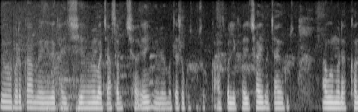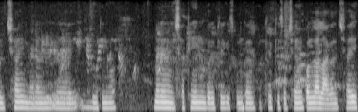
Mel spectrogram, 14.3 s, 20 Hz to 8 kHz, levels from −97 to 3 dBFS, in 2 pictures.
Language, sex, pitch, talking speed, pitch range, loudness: Maithili, male, 140 Hz, 155 wpm, 140-145 Hz, -21 LUFS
